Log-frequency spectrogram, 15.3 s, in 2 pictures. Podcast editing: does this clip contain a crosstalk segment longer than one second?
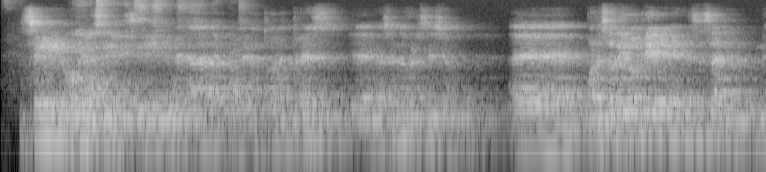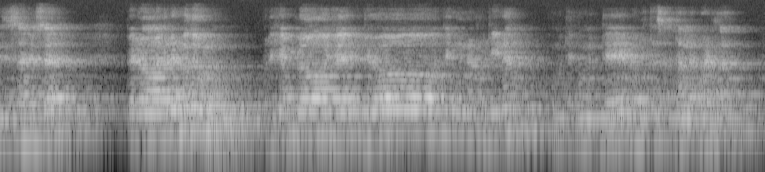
Yes, from 0.7 s

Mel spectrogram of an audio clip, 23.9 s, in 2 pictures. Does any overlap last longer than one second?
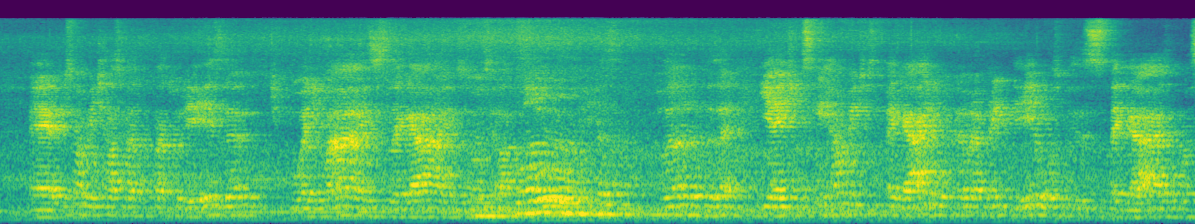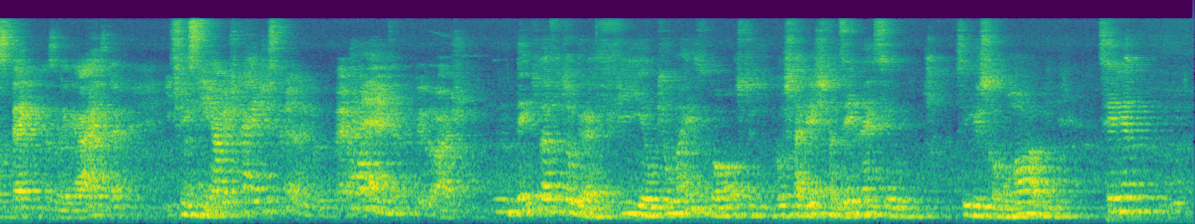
Yes, from 4.8 s

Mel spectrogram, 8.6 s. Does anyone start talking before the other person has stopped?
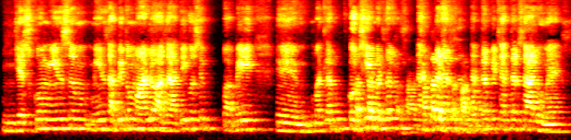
Yes, from 5.3 s

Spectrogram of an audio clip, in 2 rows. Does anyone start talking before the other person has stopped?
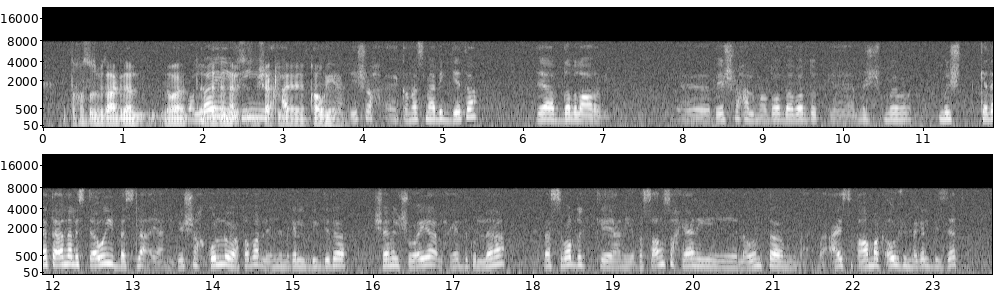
Yes, from 1.8 s

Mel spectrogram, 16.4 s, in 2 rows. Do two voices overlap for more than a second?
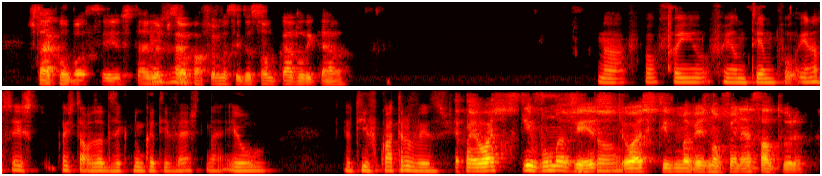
No

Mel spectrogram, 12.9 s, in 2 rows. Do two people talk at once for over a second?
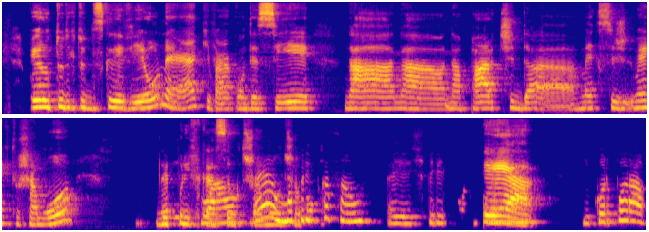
Yes, from 8.0 s

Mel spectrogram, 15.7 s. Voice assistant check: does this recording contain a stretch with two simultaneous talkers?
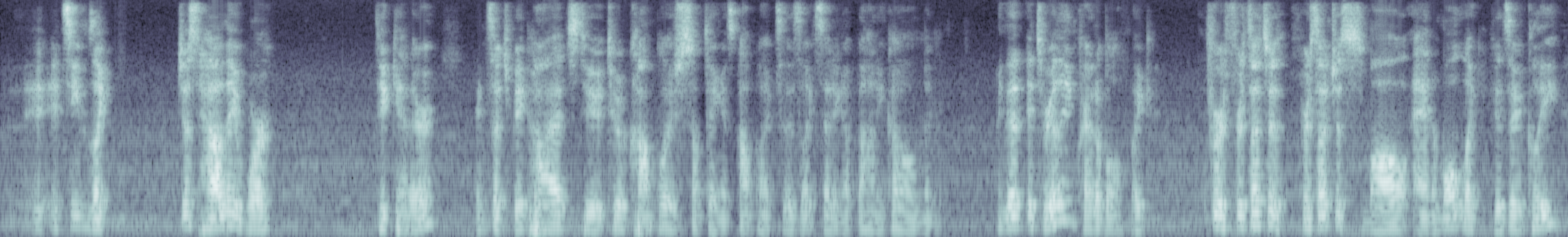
No

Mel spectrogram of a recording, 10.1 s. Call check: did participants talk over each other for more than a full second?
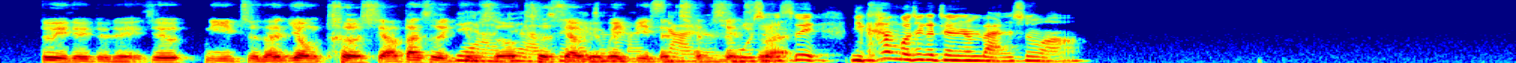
Yes, from 3.0 s

